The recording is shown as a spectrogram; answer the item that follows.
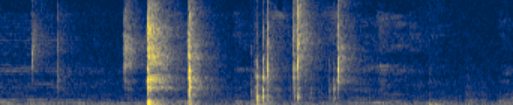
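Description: Light clicks and taps of a plastic powder compact and makeup brush being handled, about six short knocks over a couple of seconds, the loudest a little over a second in.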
